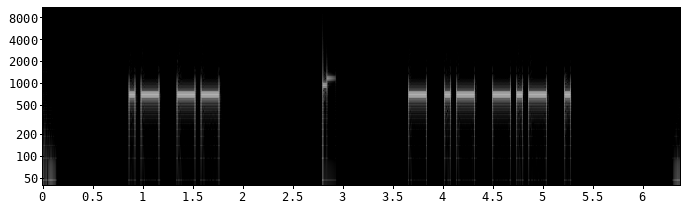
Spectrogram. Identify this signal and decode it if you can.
Morse code, heard as a keyed tone, about 20 wpm, 700 Hz. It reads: AM TAKE
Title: Sets of 2 Words - New Word Drill - 20wpm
